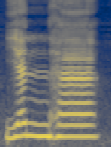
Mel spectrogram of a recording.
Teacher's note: Donc noun bayniya, donc un temps moyen intermédiaire entre ashidda et ar-rakhawa. Donc en français, c'est le temps intermédiaire entre le blocage du son et l'écoulement total du son.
